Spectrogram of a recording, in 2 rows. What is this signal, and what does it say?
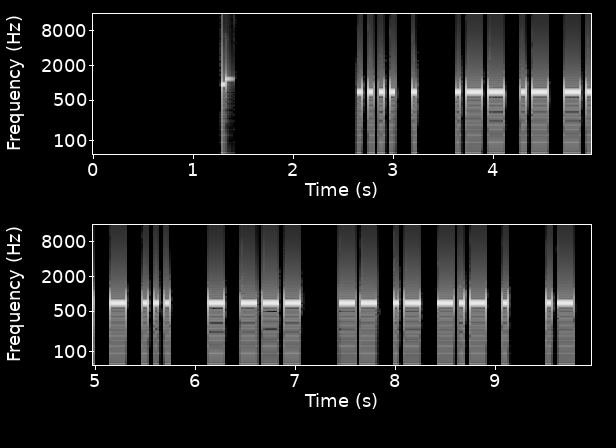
Morse code, heard as a keyed tone, about 21 wpm, 700 Hz. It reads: HE WANTS TO MAKE A
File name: practice / 22wpm / Sentences with 3-Word Phrases - 22wpm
